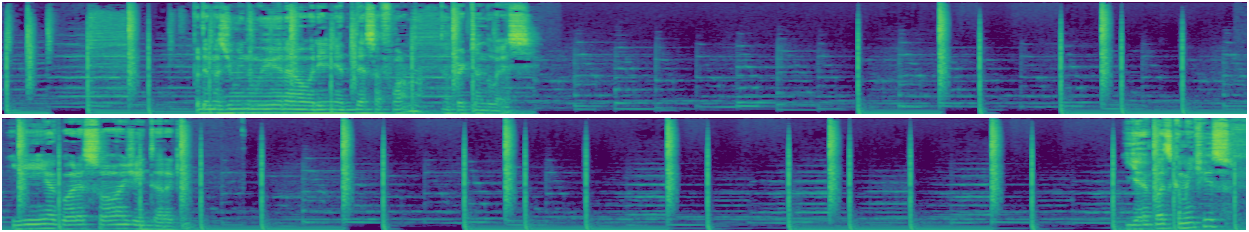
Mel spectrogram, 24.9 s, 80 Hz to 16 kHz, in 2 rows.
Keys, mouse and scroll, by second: 2.3 click, 2.7 click, 3.3 shift+click, 4.2 s, 5.9 click, 6.1 shift+click, 6.5 s, 7.0 click, 7.5 click, 7.8 shift+click, 8.1 s, 10.3 middle click, 10.8 click, 11.0 middle click, 11.7-12.0 scroll up 3, 11.8 middle click, 12.8 middle click, 12.8 click, 13.1 shift+click, 13.5 middle click, 14.2 g, 14.8 click, 15.5 g, 16.0 middle click, 16.3 click, 16.5 middle click, 16.8 g, 17.2 middle click, 17.6 click, 18.1 g, 18.8 middle click, 19.1 click, 19.2 middle click, 19.5 g, 20.5 middle click, 20.7-21.1 scroll down 3, 20.9 middle click, 21.7-22.0 scroll down 2, 21.8 click, 22.0 middle click, 22.2 middle click, 22.8 middle click, 23.0 scroll down 2, 23.2 middle click, 23.4 middle click, 23.8 scroll up 3, 24.0 middle click.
